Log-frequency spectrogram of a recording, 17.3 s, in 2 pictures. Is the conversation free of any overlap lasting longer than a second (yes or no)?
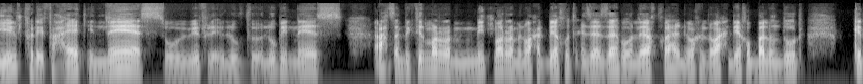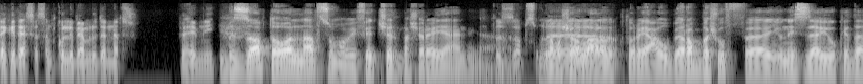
yes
